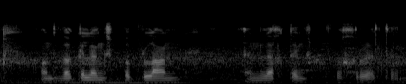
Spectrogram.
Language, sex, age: Afrikaans, male, 19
